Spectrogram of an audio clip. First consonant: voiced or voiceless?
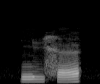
voiced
